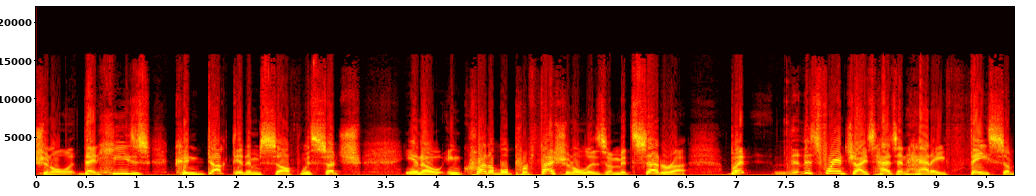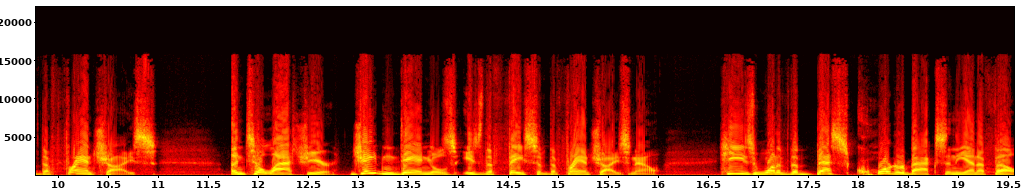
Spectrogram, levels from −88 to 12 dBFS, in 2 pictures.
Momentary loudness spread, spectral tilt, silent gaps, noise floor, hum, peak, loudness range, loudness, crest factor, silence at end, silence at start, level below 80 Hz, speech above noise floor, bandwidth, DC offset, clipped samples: 6 LU; -4.5 dB/octave; none; -42 dBFS; none; -6 dBFS; 1 LU; -16 LUFS; 10 dB; 0 s; 0 s; -34 dBFS; 26 dB; 16 kHz; under 0.1%; under 0.1%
